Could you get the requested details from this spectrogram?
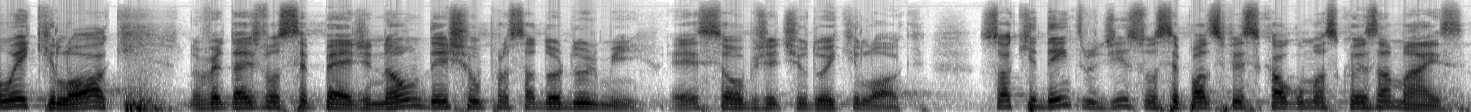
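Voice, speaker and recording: A man's voice: a little high, dark tone. Brazilian man speaking in an echoing hall. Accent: Brazilian Portuguese. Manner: explanatory, casual, frequent fillers and tag questions. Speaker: conference speaker. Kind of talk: technical conference talk. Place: large conference hall. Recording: long hall reverb.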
